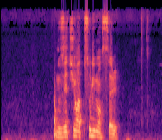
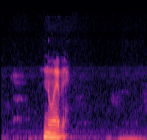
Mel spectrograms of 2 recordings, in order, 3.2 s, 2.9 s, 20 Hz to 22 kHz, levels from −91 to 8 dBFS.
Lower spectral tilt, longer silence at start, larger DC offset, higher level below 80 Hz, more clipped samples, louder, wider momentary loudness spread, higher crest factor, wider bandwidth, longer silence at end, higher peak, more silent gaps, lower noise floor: second, -4 dB/octave vs -8.5 dB/octave; second, 0.1 s vs 0.85 s; neither; first, -38 dBFS vs -46 dBFS; first, 0.6% vs under 0.1%; first, -8 LUFS vs -18 LUFS; second, 22 LU vs 25 LU; second, 12 dB vs 20 dB; first, over 20 kHz vs 4.2 kHz; about the same, 0.3 s vs 0.2 s; first, 0 dBFS vs -4 dBFS; neither; second, -38 dBFS vs -56 dBFS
